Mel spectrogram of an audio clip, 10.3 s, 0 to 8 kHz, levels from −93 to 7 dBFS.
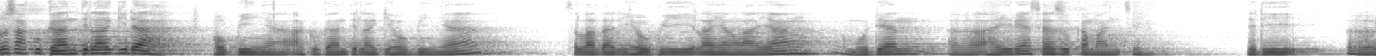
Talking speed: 130 wpm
